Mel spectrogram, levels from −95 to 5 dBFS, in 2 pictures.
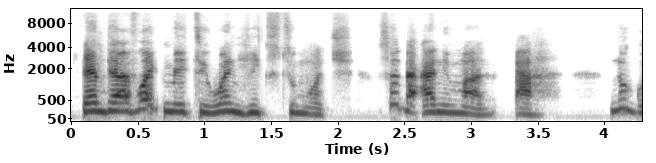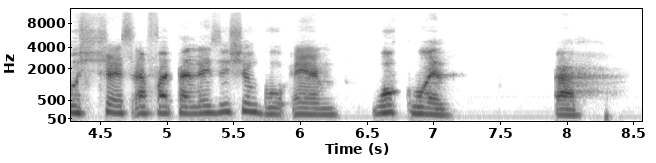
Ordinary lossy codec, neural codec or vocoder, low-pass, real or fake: none; codec, 44.1 kHz, 2.6 kbps, SNAC; 10.8 kHz; fake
